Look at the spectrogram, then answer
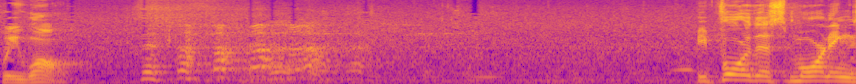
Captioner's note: audience laughing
